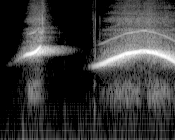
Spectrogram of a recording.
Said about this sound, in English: Shut up, cheeky bird.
